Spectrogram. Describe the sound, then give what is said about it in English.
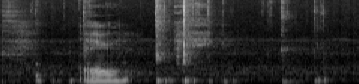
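Someone types on a computer keyboard, entering a search into Google. A few quick clicks and taps sound between and beneath people talking. “So go to Google and type in do a barrel roll. Do a barrel roll and then just hit enter.”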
